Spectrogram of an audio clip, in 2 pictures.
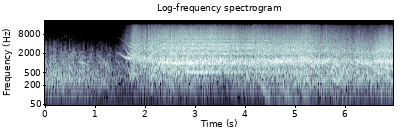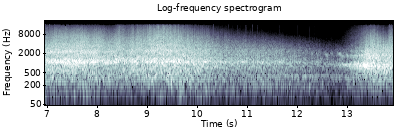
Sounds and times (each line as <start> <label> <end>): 0.0 drone 13.9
